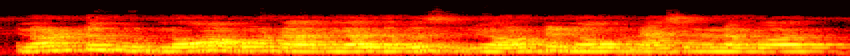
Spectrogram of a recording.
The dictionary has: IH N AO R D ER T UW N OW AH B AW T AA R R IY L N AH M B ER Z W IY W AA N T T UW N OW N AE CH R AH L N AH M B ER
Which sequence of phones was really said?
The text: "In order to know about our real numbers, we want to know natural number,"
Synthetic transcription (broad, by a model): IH N AO R D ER T UW N OW AH B AW T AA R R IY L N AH B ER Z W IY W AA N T T UW N OW N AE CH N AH L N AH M B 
